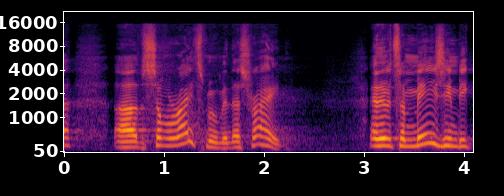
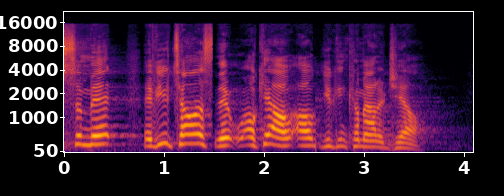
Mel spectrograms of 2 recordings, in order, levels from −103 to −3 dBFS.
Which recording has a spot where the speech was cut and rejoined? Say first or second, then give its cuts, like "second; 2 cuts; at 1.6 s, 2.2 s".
second; 2 cuts; at 1.5 s, 2.5 s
